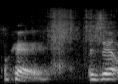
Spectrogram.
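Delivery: ordinary delivery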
